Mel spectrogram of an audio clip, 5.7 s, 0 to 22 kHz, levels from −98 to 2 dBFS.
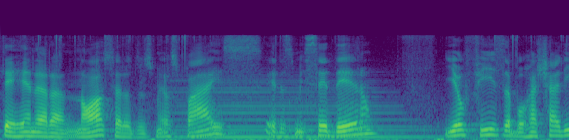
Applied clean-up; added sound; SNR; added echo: none; Bowed string instrument + Crackle; 13 dB; none.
